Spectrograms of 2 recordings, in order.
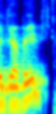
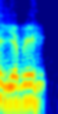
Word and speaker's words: Yahweh: Y también estaba viendo que la palabra Jehová en hebreo se pronuncia Yahvé, se escribe Yahweh, se pronuncia Yahvé, o Dios.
